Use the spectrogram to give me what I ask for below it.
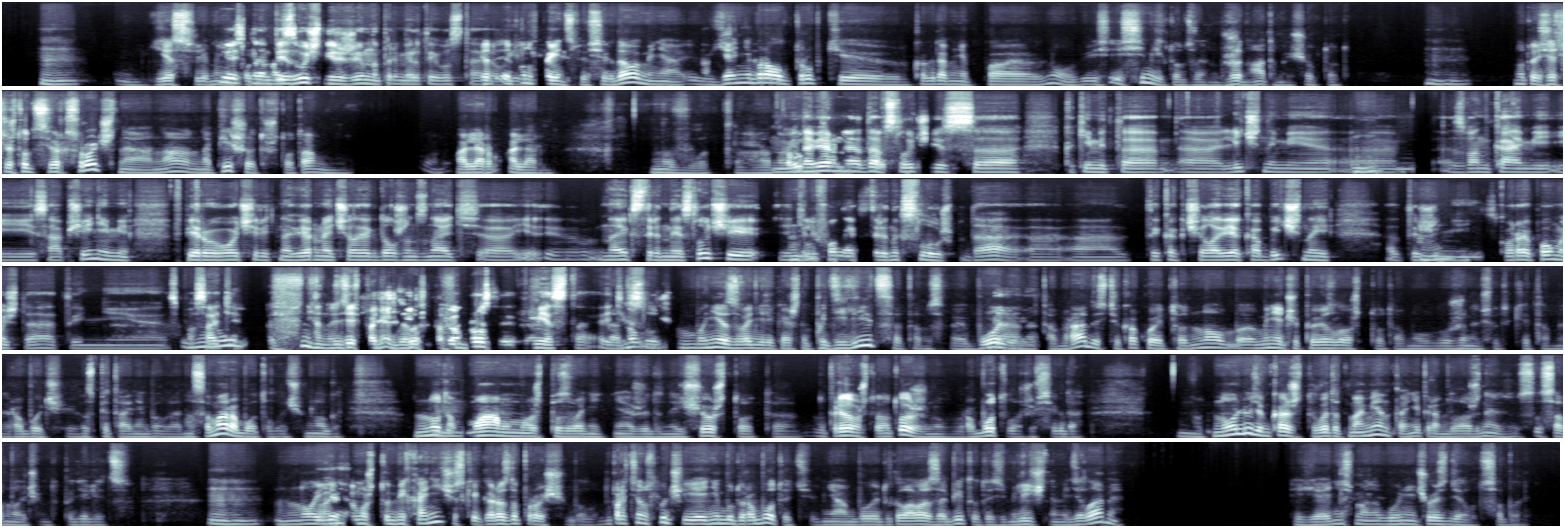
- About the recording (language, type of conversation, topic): Russian, podcast, Что помогает вам балансировать работу и личную жизнь?
- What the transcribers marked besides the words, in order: tapping; chuckle; laughing while speaking: "что"; other background noise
